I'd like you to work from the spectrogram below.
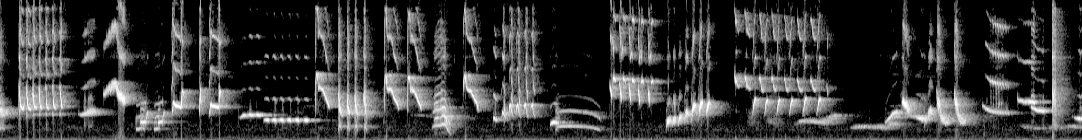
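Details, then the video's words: Sunda robin, known locally as tledekan gunung or sulingan gunung, singing a rich varied song used as a tutor recording for cage birds: fast whistled phrases, sweeping slurs and buzzy trills, mostly high-pitched, in dense continuous bursts, with a faint steady low hum. "Masteran burung tledekan gunung || burung sulingan gunung"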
